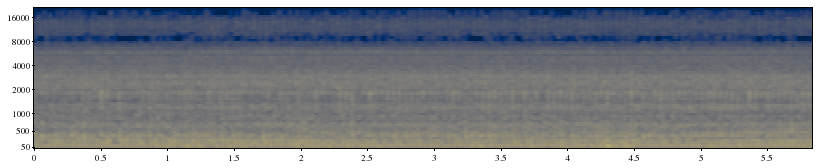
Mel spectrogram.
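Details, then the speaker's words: Swan X 165F Chinese single-cylinder diesel running on straight used canola (fryer) oil; steady thump at a fairly even beat, no misses or stumbles; normal running. "think that kind of proves it. It'll run on straight canola oil, straight used canola oil, which means I'll probably run on straight used vegetable, regular straight up vegetable oil, and who knows what else."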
